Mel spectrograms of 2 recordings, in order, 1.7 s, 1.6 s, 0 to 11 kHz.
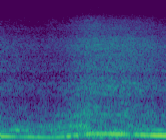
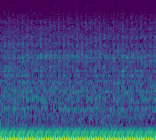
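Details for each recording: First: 2018 Hyundai Creta GS with customer complaint of power loss, after values reset with scan tool: smooth even rise and fall through several throttle blips, no stumbles or pops; normal revving, no misfires. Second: 2018 Hyundai Creta petrol with power loss on acceleration and high misfire counts, mostly on cylinder 4: idles evenly with a steady low pulse and no audible skips; the misfire may be intermittent.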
